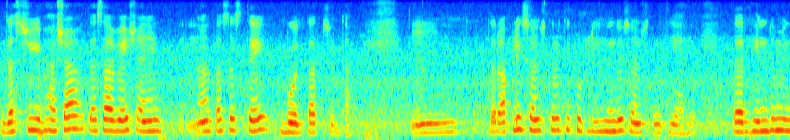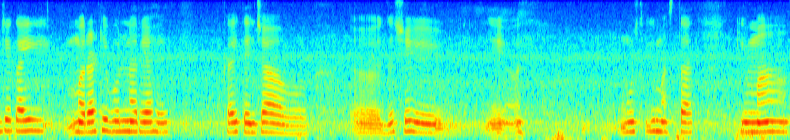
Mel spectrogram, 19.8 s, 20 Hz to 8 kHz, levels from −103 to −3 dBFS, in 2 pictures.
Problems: constant background noise, background conversations at intervals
